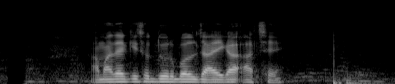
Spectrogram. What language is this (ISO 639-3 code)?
ben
